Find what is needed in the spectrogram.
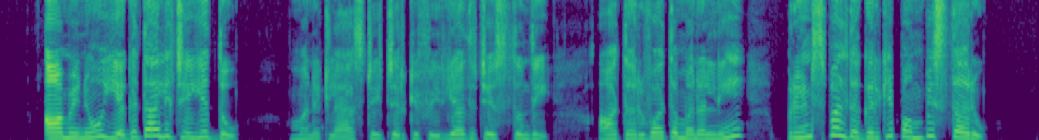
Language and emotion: Telugu, fearful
